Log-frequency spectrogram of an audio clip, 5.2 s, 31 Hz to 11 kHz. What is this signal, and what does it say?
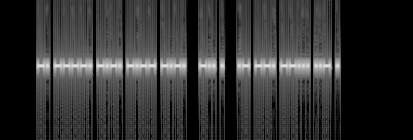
Morse code, heard as a keyed tone, about 41 wpm, 700 Hz. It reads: N9CYC DE AG7UE
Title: USA Callsign DE Callsign - 5 Characters - 45wpm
